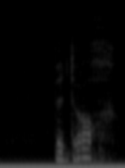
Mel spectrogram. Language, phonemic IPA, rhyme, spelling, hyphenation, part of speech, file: Dutch, /bəˈdrɔx/, -ɔx, bedrog, be‧drog, noun, Nl-bedrog.ogg
- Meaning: deception, fraud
